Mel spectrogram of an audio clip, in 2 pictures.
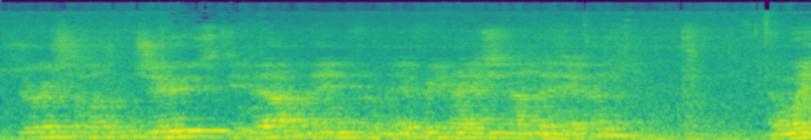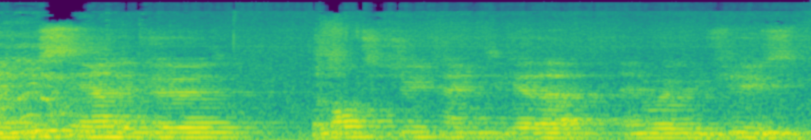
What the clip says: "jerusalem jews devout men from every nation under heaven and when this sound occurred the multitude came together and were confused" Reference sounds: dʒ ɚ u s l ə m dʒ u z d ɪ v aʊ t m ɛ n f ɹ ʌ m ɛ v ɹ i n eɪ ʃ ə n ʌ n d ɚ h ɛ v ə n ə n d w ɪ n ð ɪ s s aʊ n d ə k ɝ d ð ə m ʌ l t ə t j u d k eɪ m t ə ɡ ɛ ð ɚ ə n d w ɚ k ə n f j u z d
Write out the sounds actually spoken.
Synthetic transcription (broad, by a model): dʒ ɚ u s l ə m dʒ u z d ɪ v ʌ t m ɛ n f ɹ ʌ m ɛ v ɹ i n eɪ ʃ ə n ʌ n d ɚ h ɛ v ə n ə n w ɪ n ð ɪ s s aʊ n d ə k ɝ d ð ə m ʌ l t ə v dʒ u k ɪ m t ə ɡ ɛ ð ɚ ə n w ɚ k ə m f j u z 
